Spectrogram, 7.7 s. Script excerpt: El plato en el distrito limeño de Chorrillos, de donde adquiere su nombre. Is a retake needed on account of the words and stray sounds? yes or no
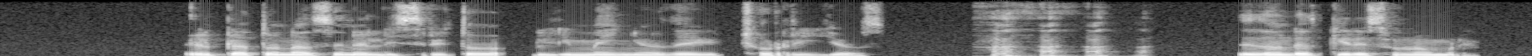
yes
